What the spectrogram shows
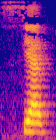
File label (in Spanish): "siad", silabas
